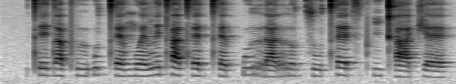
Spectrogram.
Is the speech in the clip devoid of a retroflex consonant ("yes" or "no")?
yes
